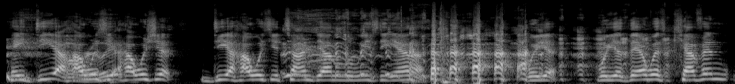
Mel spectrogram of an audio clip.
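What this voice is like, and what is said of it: Thick Boston accent imitation. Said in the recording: “My mother has the thickest Boston accent.”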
